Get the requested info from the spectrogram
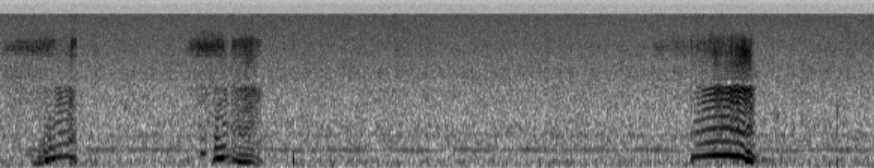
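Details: A pet cat snoring heavily, described as violent snoring: three breathy snore bursts with a wheezy, whistling, arched tone, the first two a few seconds apart and the third after a long pause, over a steady low background hiss.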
